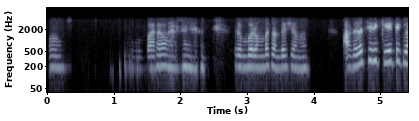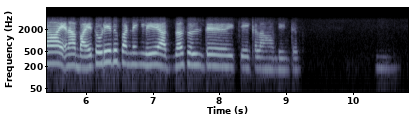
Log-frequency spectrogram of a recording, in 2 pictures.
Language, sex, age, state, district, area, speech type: Tamil, female, 18-30, Tamil Nadu, Chennai, urban, conversation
